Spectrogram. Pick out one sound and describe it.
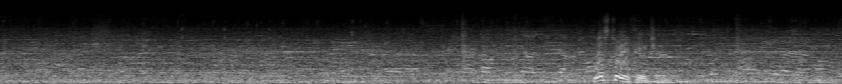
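A slot machine plays jingling electronic music and reel sounds.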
